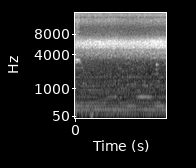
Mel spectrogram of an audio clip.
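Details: A dense 2021 cicada chorus forms an unbroken, shrill, even buzz, with faint low background hum and no other clear sounds.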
